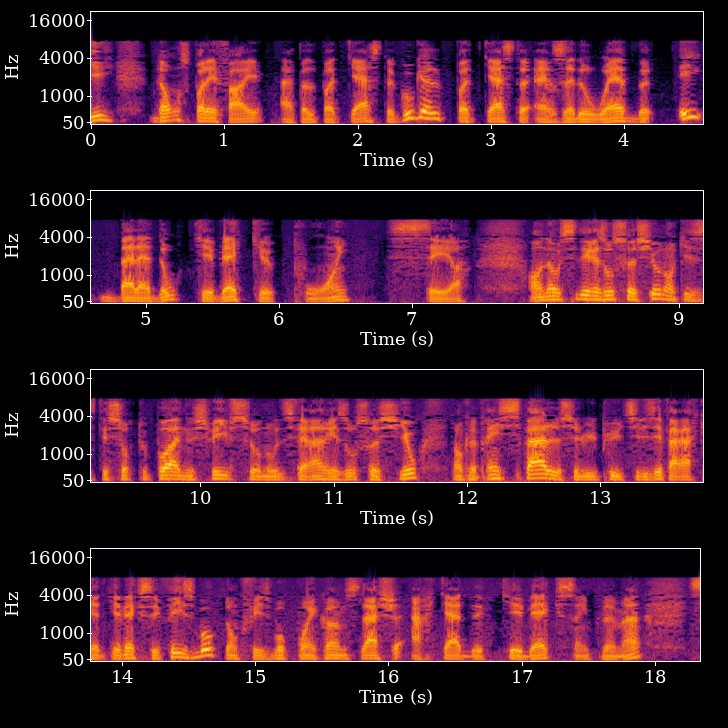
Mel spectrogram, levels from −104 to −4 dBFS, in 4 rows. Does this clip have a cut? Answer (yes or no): no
